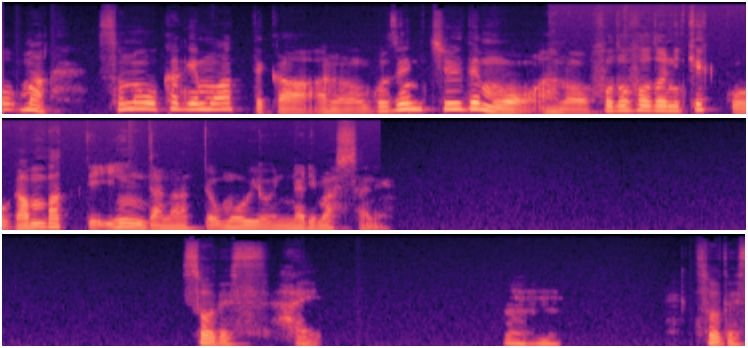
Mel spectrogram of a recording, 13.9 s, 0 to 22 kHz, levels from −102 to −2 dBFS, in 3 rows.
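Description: A speech clip in which, from 3.41 to 7.0 s, pre-emphasis was left on: a 75 µs FM treble boost reached the output without its matching de-emphasis, lifting 10 kHz about 14 dB above 1 kHz, so the voice turns thin, bright and sharply sibilant.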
